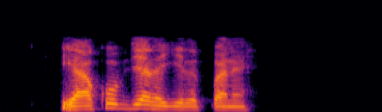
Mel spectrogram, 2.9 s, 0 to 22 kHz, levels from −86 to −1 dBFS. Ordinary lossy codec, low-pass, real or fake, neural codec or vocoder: Opus, 24 kbps; 5.4 kHz; real; none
